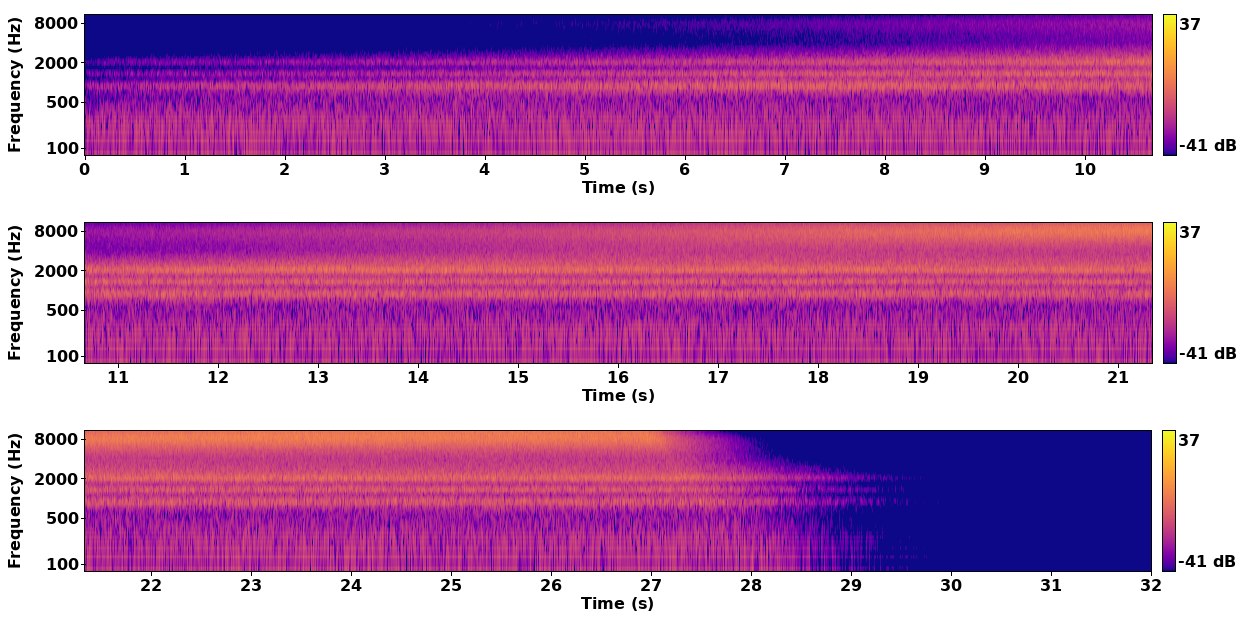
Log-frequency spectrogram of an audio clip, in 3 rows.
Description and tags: Dance Sweep (135bpm)
Just a simple rising frequency sweep made with Ableton's Operator with some added phasing.
Dance, Effect, FX, Sweep, Trance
